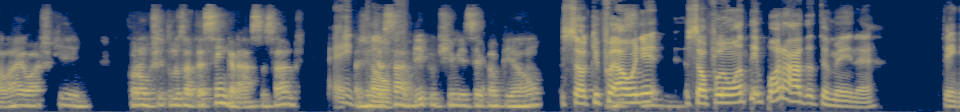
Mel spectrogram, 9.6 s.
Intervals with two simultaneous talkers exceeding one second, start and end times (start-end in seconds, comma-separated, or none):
none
